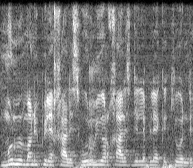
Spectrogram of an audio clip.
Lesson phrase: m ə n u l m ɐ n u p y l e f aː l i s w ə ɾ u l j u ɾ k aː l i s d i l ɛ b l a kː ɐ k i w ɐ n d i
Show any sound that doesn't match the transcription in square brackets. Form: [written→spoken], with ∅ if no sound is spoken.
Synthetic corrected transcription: m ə n u l m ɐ n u p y l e [f→x] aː l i s w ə ɾ u l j [u→ɔ] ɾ [k→x] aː l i s d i l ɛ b l [a→ɛ] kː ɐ k i w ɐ n d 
